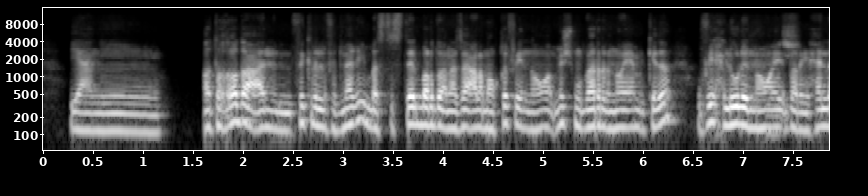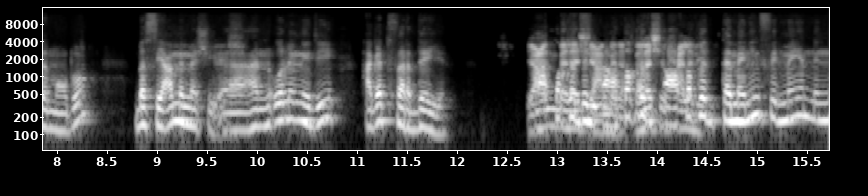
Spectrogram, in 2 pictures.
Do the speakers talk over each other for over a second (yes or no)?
yes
